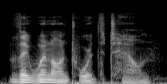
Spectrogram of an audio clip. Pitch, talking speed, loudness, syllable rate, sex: 90 Hz, 215 wpm, -17 LUFS, 4.8 syllables/s, male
